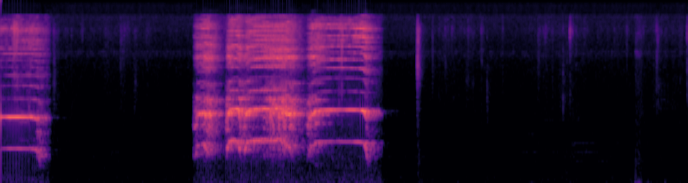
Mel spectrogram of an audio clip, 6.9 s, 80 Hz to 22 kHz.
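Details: Rooster crowing in the morning near New Year 2020: the end of one crow, then a loud two-part harmonic crow of nearly two seconds, followed by quiet with faint knocks.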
